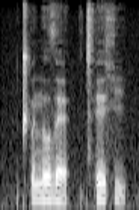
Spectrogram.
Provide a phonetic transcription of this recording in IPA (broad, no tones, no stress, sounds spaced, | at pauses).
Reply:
t͡ʃʼ ɵ n ɤ ð ɛ | t͡sʼ e x i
